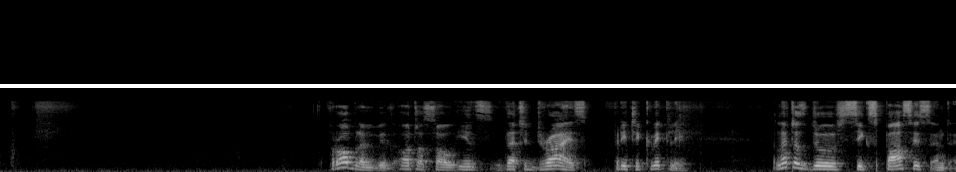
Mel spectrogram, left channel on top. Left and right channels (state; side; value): silent; left; digital silence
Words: The problem with auto saw is that it dries pretty quickly. Let us do 6 passes and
